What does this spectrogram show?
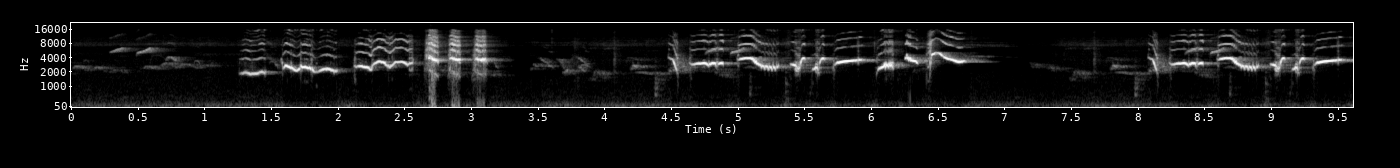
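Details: Oriental magpie-robin singing ngeplong to summon a rival: loud phrases of clear, downward-slurred whistles and high thin notes, interrupted once by a few sharp clicks, repeating in bursts separated by short pauses.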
